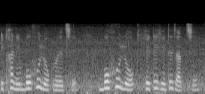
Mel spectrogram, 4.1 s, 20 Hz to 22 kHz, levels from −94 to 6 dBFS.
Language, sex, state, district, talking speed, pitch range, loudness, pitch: Bengali, female, West Bengal, Alipurduar, 130 wpm, 220-275 Hz, -17 LUFS, 245 Hz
